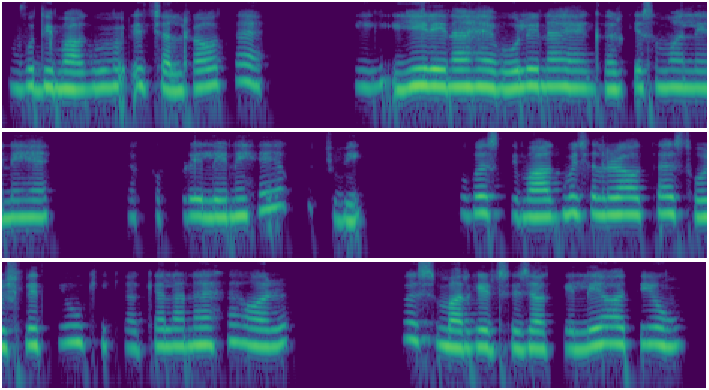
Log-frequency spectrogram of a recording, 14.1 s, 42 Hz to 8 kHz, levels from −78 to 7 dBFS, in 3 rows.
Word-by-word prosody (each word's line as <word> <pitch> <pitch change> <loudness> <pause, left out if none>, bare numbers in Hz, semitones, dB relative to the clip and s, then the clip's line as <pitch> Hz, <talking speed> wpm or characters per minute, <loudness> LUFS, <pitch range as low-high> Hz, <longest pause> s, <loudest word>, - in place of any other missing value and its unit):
वो 245 - 0
दिमाग 220 -1 +2
में 240 +2 -2
चल 215 -4 -1
रहा 230 +3 -1
होता 260 +4 -4
है, 275 -3 -1 0.6
कि 240 - -15 0.3
ये 245 +3 +6
लेना 240 -1 +6
है, 235 - +5
वो 220 0 +2
लेना 240 0 +3
है, 230 -1 +2
घर 215 0 -2
के 230 +2 -5
सामान 230 0 -1
लेने 230 0 -1
हैं 235 +1 -2 0.5
या 235 - -17
कपड़े 245 +1 -4
लेने 235 +1 +1
हैं 320 +2 -2
या 370 - -5
कुछ 345 - -25
भी। 205 +3 -4 0.6
तो 260 - -15
बस 275 0 0
दिमाग 240 +1 +1
में 275 - +2
चल 260 -1 -1
रहा 260 0 +4
होता 260 +1 -2
है, 270 - +2
सोच 235 -3 -2
लेती 255 +2 -2
हूँ 285 0 -2
कि 245 -2 -15
क्या-क्या 245 -1 -7
लाना 250 +1 +1
है 290 -1 -3
और, 250 +1 0 0.8
बस 315 -3 -3
मार्केट 230 -2 +2
से 225 - -3
जाके 220 0 -2
ले 230 +4 +2
आती 265 0 -3
हूँ। 250 -1 0
240 Hz, 210 wpm, -24 LUFS, 230-260 Hz, 0.8 s, ये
